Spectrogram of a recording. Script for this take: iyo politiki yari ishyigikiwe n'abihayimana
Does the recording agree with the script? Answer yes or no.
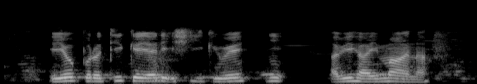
yes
